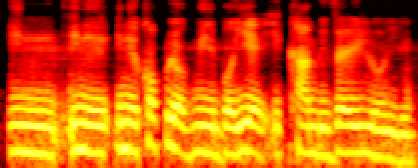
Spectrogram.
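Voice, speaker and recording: Lively Nigerian woman hosting a chat. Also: deep voice, fast, a little hiss or hum. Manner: lively, animated, switching into Yoruba phrases. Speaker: host. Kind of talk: casual chat with friends.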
